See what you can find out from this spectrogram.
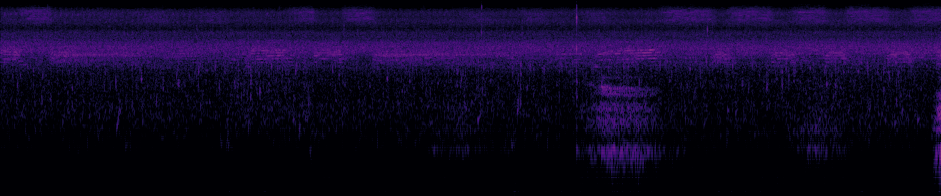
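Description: Soft, steady fizzing crackle of a carbonated cotton swab inserted into the ear during ear cleaning, continuing throughout with a brief rustle partway through and no talking.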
